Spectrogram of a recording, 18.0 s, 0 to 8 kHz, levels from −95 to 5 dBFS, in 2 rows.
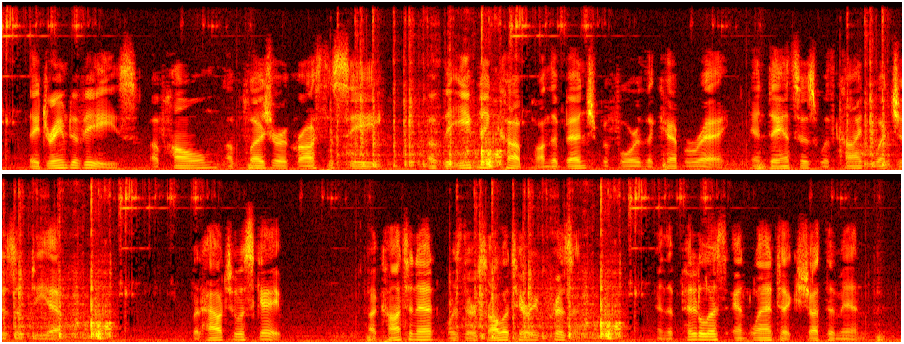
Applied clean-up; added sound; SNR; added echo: none; Keys jangling; 5 dB; none.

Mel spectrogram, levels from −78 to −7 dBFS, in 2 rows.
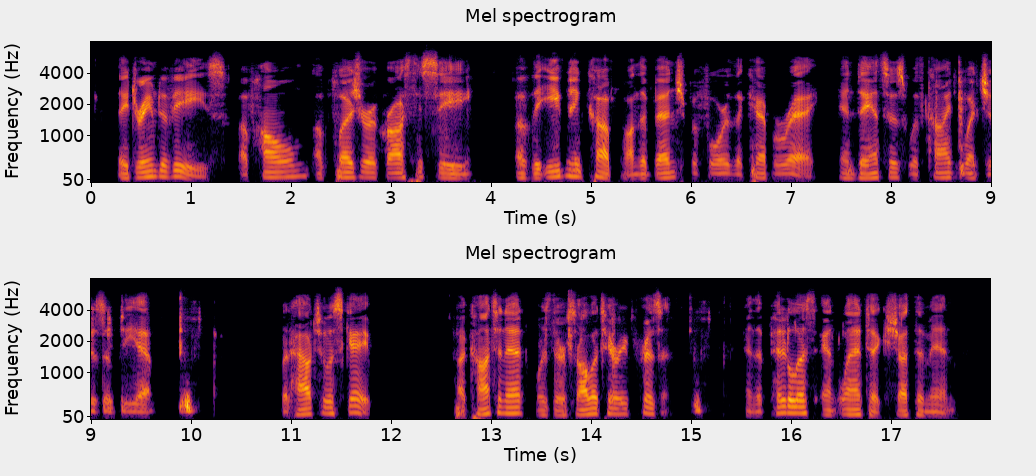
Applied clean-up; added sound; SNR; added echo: neural mask model Resemble Enhance denoiser.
